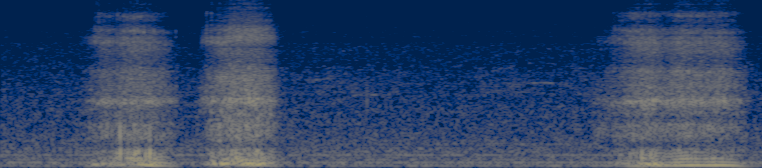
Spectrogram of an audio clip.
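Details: Real-time recording of a woman asleep at night after being very tired, no talking, described as REM sleep: soft, fluttering snores on the breath in and a breathy breath out, over light room hiss; snoring.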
